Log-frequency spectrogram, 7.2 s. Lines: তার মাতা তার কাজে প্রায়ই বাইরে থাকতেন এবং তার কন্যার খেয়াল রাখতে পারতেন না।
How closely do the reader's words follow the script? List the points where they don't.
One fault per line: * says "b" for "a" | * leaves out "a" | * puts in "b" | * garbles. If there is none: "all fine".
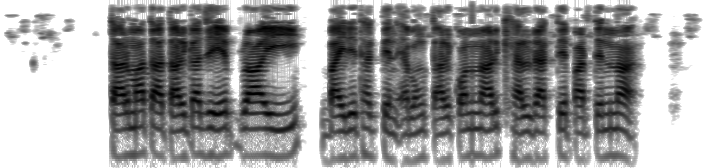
all fine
